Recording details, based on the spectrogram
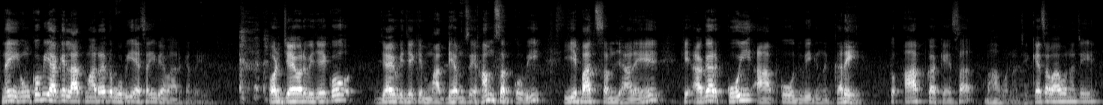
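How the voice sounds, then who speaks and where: A man leads a devotional discourse at a mid-range pitch. He explains scripture verse by verse and puts questions to his listeners that he answers himself. He slows down for chanted Sanskrit lines. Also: lively intonation. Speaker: spiritual discourse speaker.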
